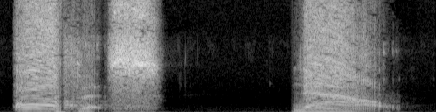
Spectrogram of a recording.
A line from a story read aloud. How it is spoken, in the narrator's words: Eric cried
